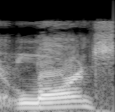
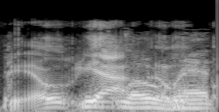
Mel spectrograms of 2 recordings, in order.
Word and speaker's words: Lorence: disciple of drum monkey is this pronounced low rent I I think it's pronounced lorence I I did try and say Lawrence last time and I got a talking to you know so it's more like low rent you know like low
